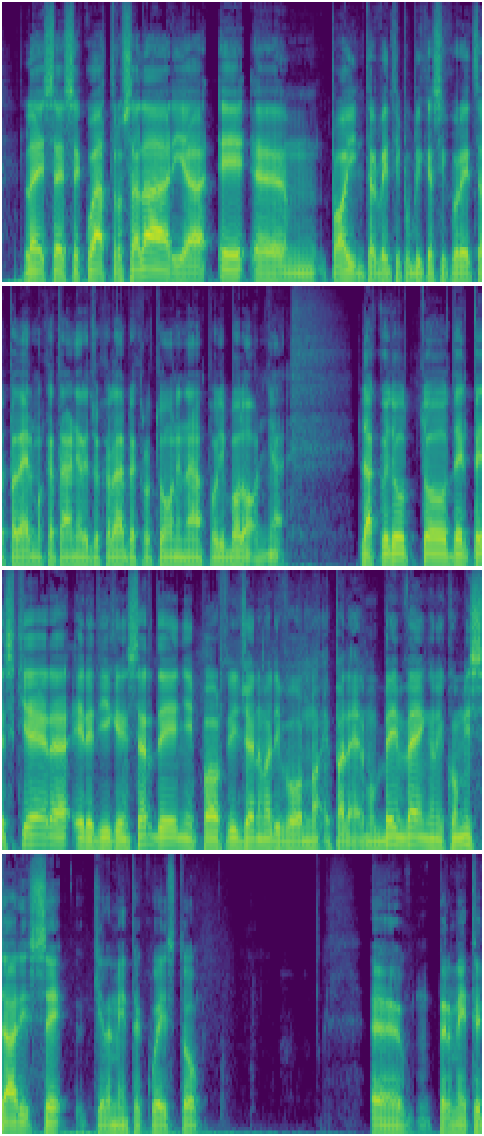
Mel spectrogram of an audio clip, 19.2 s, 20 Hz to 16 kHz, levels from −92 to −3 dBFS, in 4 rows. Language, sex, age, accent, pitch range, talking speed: Italian, male, 50-69, native, 80-100 Hz, 125 wpm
